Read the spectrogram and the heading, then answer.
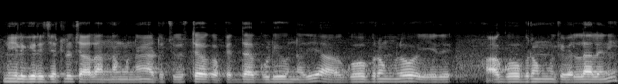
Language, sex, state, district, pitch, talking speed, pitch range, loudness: Telugu, male, Andhra Pradesh, Sri Satya Sai, 125 Hz, 155 wpm, 115-130 Hz, -16 LUFS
